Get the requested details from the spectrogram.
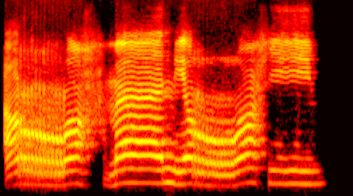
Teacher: Ra di sini tuh tasydid ya, teman-teman. Jangan terlalu banyak getaran.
